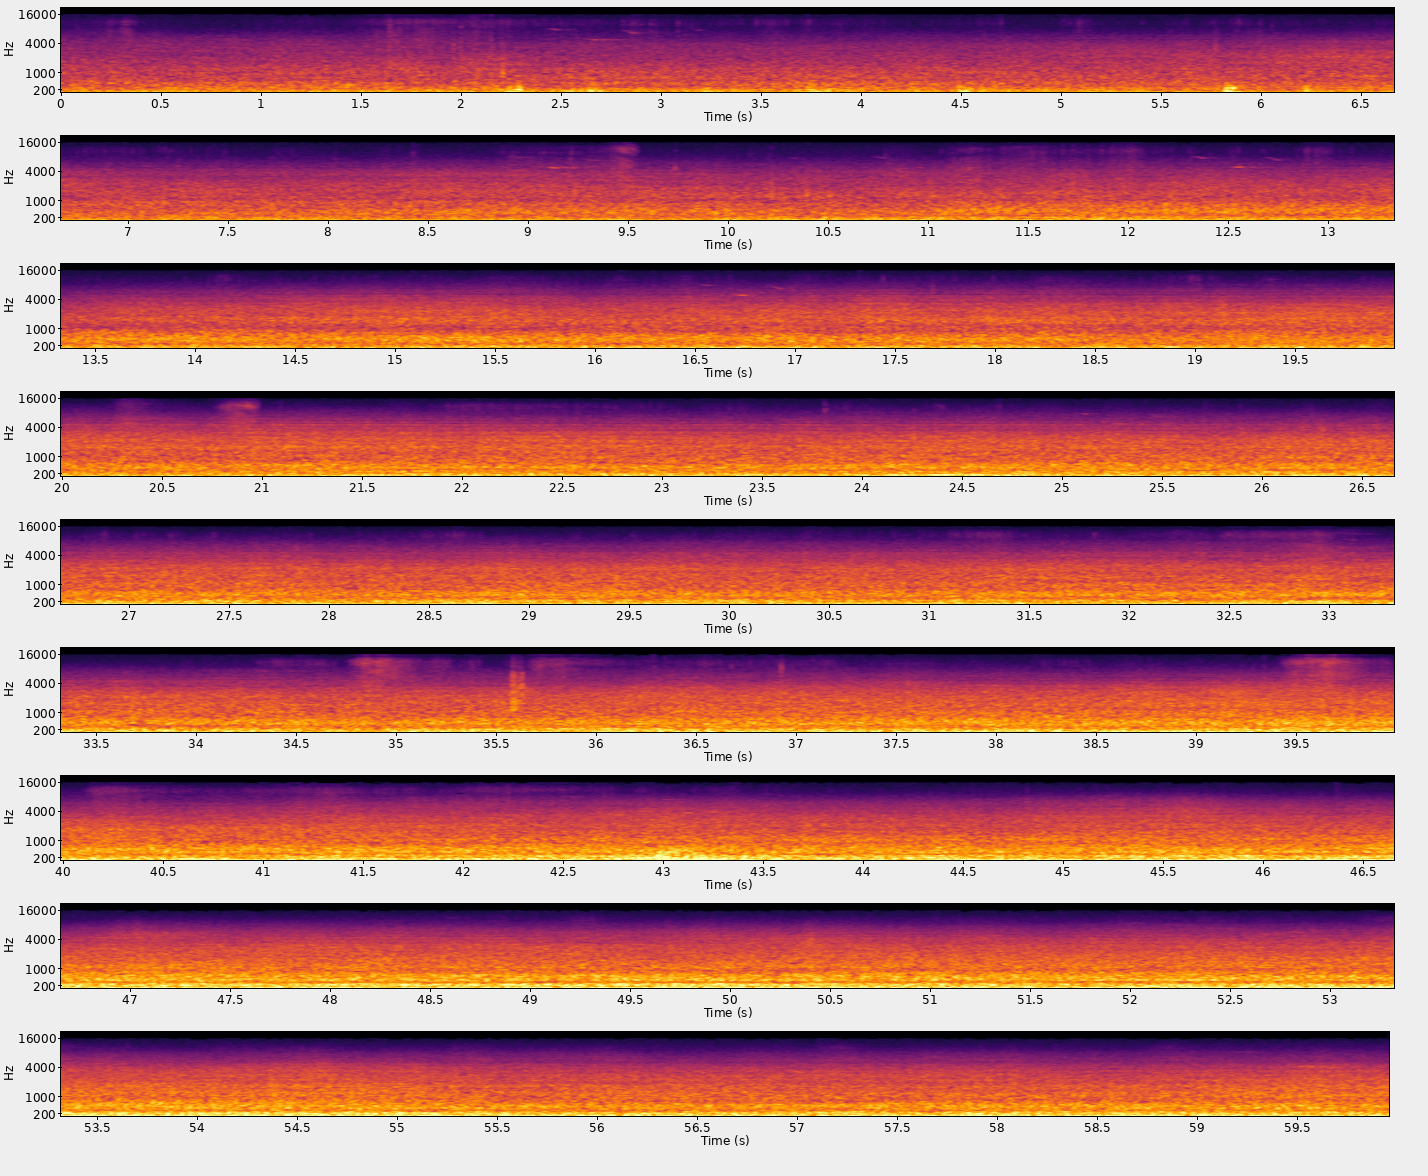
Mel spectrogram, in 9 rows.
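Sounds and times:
rushing water: 0.0s - 59.9s
ship diesel engines droning: 0.0s - 59.9s
wind: 0.0s - 59.9s.

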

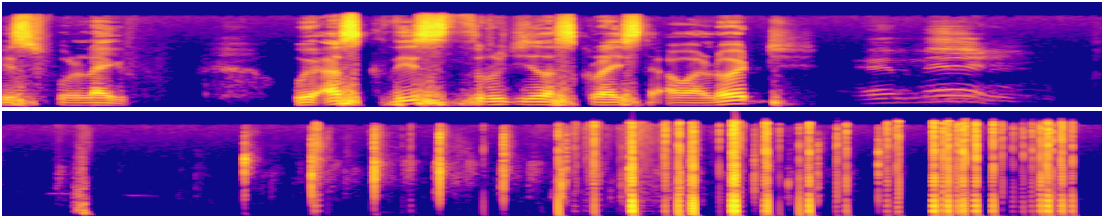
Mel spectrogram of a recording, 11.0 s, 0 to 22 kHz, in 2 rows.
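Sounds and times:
people clapping: 5.7s - 10.8s.

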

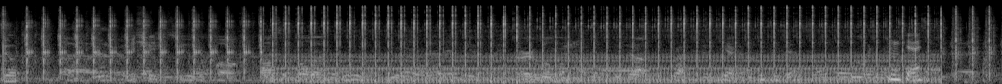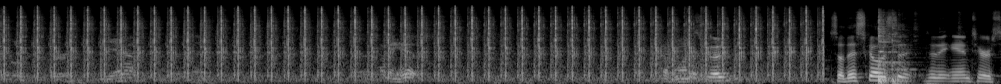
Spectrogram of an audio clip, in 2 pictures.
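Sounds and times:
voices talking: 0.0s - 12.2s
machine hum: 0.0s - 13.6s
rapid train of clicks: 0.0s - 18.3s.

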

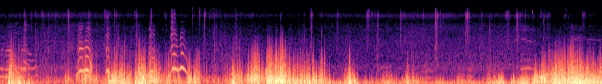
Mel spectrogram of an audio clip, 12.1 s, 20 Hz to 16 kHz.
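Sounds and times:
footsteps splashing through mud: 0.3s - 11.3s.

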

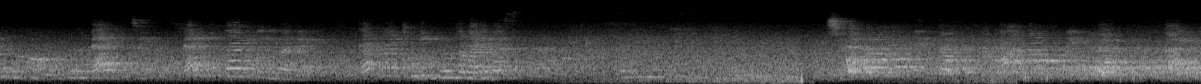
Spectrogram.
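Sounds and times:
person's voice outdoors: 0.0s - 5.5s, 8.1s - 12.0s.

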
